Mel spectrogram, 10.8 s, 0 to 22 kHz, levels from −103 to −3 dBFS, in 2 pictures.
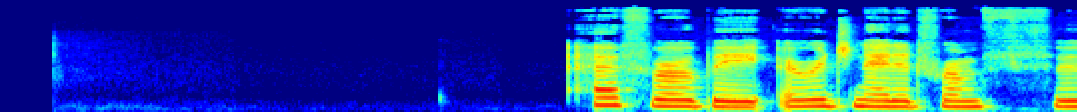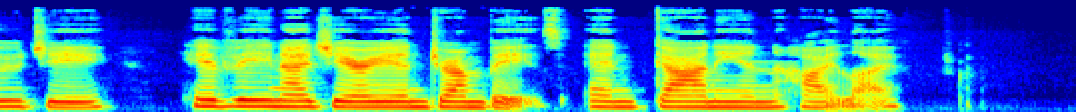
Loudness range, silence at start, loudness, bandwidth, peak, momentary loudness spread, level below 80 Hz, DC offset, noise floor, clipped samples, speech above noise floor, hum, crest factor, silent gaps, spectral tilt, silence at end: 6 LU; 2.9 s; -20 LUFS; 16 kHz; -4 dBFS; 11 LU; -66 dBFS; under 0.1%; -88 dBFS; under 0.1%; 69 dB; none; 16 dB; none; -5.5 dB/octave; 0.9 s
